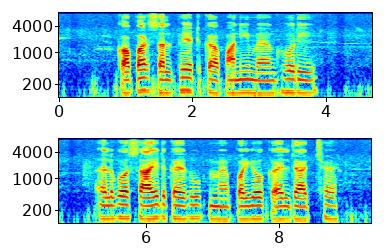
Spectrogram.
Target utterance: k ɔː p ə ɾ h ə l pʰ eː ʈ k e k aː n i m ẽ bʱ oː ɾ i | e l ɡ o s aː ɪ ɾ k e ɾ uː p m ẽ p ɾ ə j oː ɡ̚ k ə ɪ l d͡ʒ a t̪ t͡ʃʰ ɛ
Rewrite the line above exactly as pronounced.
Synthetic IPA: k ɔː p ə ɾ s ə l pʰ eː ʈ k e p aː n i m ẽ ɡʱ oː ɾ i | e l ɡ o s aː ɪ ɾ k e ɾ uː p m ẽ p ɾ ə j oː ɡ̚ k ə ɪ l d͡ʒ a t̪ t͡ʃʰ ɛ

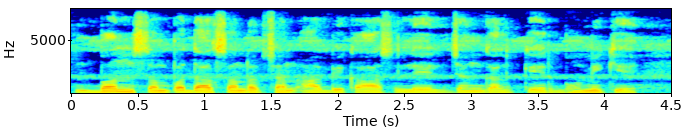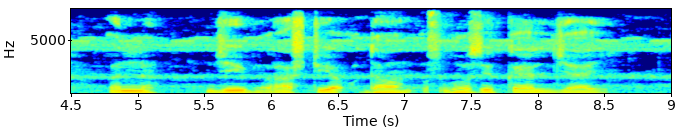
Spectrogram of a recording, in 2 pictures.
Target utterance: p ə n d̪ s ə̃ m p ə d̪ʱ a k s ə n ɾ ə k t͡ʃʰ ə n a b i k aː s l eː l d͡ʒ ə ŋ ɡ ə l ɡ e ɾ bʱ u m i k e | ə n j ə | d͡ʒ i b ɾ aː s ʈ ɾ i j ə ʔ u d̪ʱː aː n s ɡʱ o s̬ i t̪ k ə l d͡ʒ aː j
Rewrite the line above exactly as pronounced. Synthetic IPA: b ə n d̪ s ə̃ m p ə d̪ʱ a k s ə n ɾ ə k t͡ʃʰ ə n a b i k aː s l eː l d͡ʒ ə ŋ ɡ ə l k e ɾ bʱ u m i k e | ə n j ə | d͡ʒ i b ɾ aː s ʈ ɾ i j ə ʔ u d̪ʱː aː n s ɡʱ o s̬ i t̪ k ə l d͡ʒ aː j

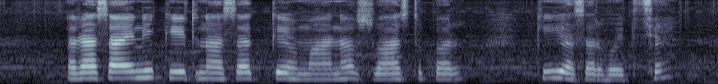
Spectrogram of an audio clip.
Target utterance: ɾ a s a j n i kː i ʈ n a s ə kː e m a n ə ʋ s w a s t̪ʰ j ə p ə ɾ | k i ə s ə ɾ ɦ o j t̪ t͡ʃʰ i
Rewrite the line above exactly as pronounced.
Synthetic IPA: ɾ a s a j n i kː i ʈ n a s ə kː e m a n ə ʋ s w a s t̪ʰ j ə p ə ɾ | k i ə s ə ɾ ɦ o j t̪ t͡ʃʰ ɛ

